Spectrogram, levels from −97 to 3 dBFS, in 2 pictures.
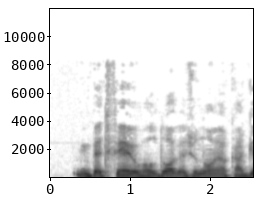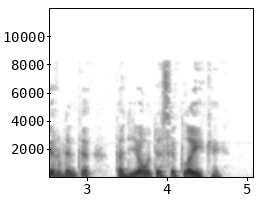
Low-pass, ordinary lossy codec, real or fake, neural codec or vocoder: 10.8 kHz; MP3, 32 kbps; real; none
